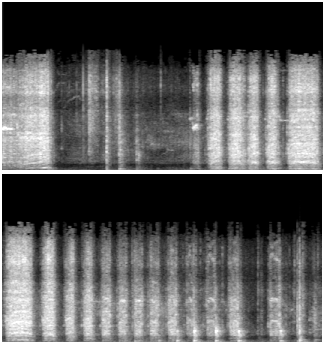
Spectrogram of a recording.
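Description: Cordless drill driving a wood screw into film-faced plywood in short, uneven bursts: one at the start, then a quick run of them from about two and a half seconds in.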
